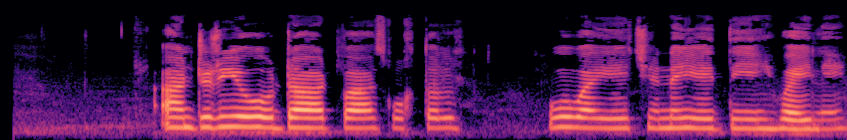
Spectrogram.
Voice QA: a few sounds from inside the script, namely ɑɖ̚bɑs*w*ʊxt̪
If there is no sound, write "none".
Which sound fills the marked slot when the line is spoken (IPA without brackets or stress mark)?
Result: ɣ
